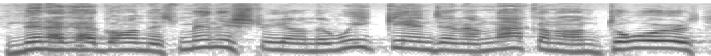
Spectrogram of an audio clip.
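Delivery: lightly voiced weary student; struggling student. Preacher voicing a tired college student, building despair. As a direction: complain like a worn-out student, rising.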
